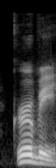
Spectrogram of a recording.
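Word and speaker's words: Grubbe: see we have morgan barron will cooley jaden grube grooby how he pronounced his name carl henriksen patrick coderenko you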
